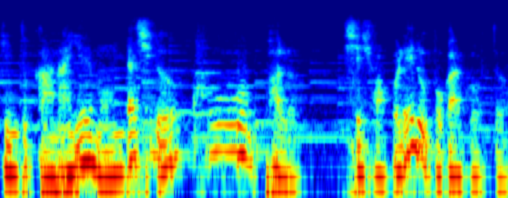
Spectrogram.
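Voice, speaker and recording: A man's voice: very deep voice, very animated, measured pace, phone-quality sound. A man narrating a fairy tale from a script as the storyteller. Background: plucked guitar music.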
